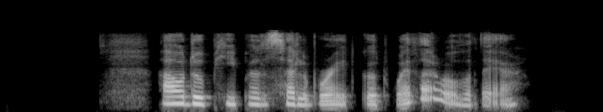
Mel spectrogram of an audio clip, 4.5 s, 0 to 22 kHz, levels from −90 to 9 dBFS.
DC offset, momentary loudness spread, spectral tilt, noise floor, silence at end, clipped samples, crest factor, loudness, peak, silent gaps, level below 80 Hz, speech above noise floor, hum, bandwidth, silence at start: under 0.1%; 10 LU; -5 dB/octave; under -90 dBFS; 0.65 s; under 0.1%; 18 dB; -20 LUFS; -2 dBFS; none; -60 dBFS; over 70 dB; none; 8.2 kHz; 1.25 s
